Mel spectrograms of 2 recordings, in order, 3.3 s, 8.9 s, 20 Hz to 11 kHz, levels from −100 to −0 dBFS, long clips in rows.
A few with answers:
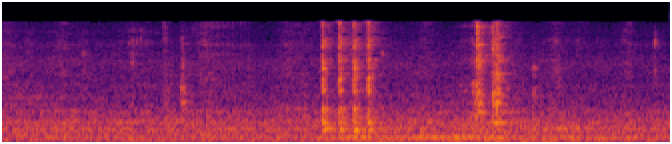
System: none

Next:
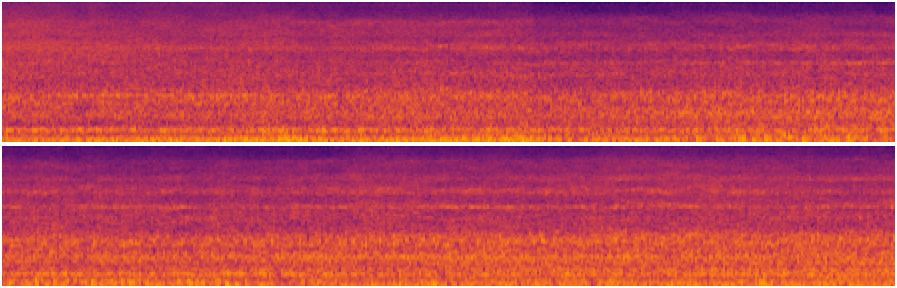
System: codec, DAC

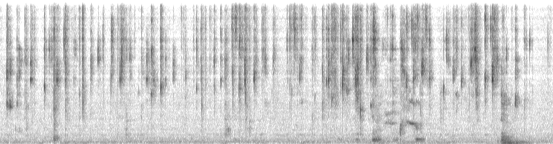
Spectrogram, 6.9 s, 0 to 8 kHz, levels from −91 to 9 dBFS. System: codec, DAC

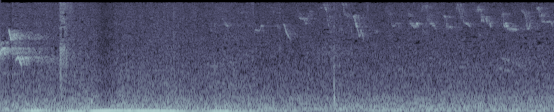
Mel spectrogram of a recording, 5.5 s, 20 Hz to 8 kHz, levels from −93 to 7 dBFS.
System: none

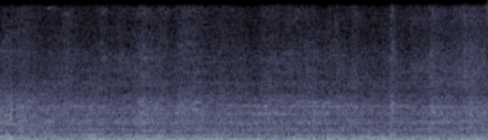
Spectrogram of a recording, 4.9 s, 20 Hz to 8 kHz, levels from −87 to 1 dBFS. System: none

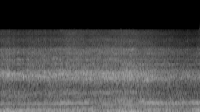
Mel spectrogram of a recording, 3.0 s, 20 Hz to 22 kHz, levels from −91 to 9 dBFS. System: codec, DAC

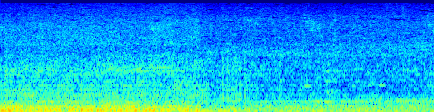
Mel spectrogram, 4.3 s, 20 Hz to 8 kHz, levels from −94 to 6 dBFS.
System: none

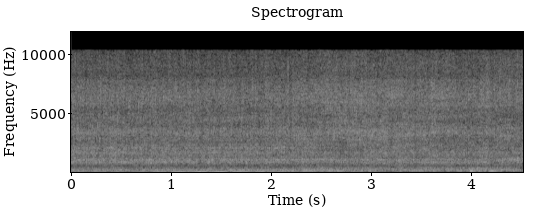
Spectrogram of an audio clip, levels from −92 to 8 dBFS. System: none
